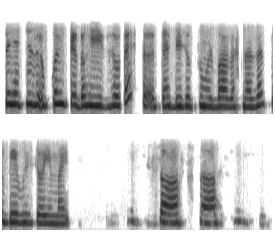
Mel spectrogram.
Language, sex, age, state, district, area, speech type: Kashmiri, female, 18-30, Jammu and Kashmir, Budgam, rural, conversation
